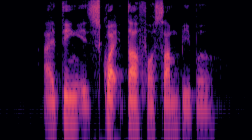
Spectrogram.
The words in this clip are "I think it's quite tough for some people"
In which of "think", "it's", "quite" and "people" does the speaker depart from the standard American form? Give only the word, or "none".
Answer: think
